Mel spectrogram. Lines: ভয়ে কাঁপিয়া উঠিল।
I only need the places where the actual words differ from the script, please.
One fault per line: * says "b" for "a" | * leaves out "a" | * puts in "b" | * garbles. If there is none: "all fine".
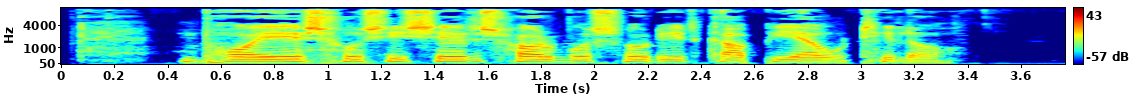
* puts in "শচীশের সর্বশরীর"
